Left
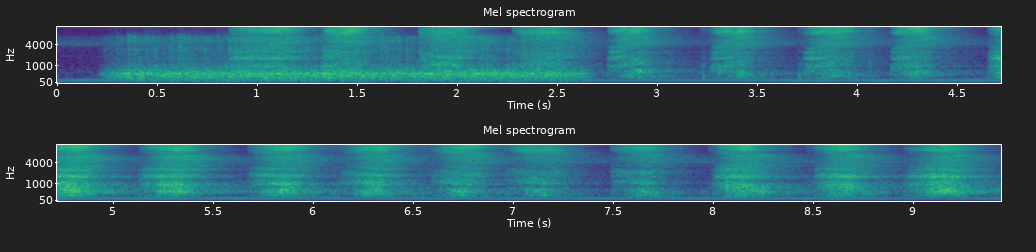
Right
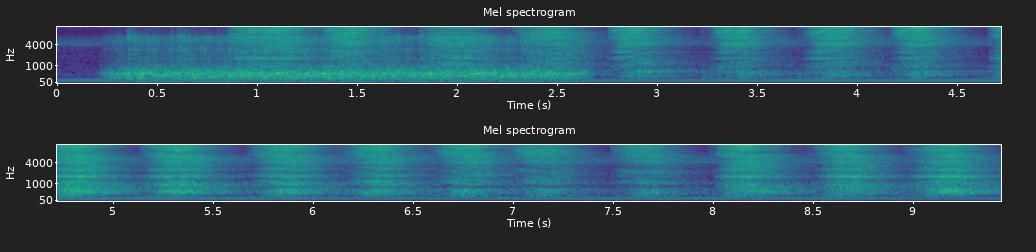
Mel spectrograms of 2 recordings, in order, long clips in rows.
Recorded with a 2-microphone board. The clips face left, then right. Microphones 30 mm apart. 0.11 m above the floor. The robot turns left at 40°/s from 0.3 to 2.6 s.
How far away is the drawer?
No drawer in this recording.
